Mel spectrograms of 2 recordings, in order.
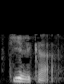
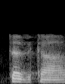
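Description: First: The first syllable has the vowel i. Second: The first syllable has the vowel a. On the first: The speaker calls it wrong. "ولا تقول تذكار كما يقول أكثر القائلين" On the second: The speaker calls it right. "إنما تجيء بفتح التاء"

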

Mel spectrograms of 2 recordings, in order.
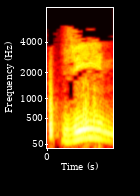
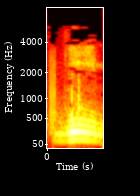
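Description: First: The j sound is a full affricate. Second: The j sound is not an affricate. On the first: The speaker calls it right. "معطشة" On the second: The speaker calls it wrong. "وليست جيم"

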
